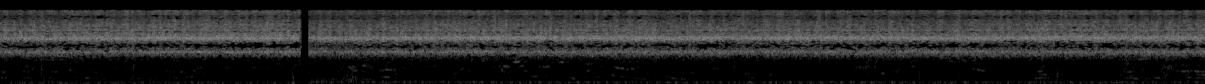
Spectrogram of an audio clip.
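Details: Continuous harsh sizzling buzz from a brown cicada, steady in pitch and volume, broken only by a split-second dropout about three seconds in before resuming unchanged.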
